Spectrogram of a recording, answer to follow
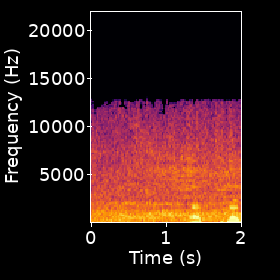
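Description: Several two-stroke Mini Max racing kart engines running on track, a steady mechanical whine. The commentator's voice comes in over it near the end.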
